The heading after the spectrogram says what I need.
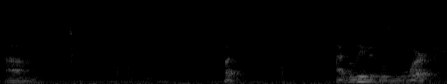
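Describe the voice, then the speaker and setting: A man playing in a tabletop game, speaking in character with formal, measured wording. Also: sits low. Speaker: player. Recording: roomy distant mic, faint hiss.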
